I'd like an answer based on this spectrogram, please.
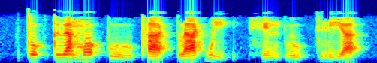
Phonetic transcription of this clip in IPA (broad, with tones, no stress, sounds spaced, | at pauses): t o˥˩ k̚ t ɯ˥˩ a̯ m ɔ˥˩ ʔ k uː˩˦ pʰ a˨˩ k̚ p l a˦˥ k̚ w i˨˩ ʔ | h e˨˩ n p l u˦˥ ʔ k r i˥˩ a̯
